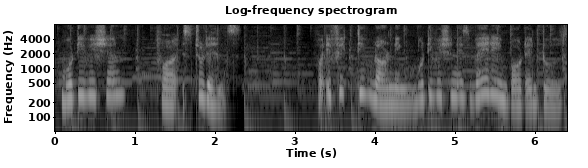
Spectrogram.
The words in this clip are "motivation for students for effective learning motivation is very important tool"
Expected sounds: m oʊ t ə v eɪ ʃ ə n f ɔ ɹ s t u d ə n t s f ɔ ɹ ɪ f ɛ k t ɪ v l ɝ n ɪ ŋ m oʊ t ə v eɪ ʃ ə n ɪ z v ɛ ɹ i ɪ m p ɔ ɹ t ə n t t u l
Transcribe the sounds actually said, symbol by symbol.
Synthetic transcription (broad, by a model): m oʊ t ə v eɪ ʃ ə n f ɔ ɹ s t u d ə n t s f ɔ ɹ ɪ f ɛ k t ɪ v l ɝ n ɪ ŋ m oʊ t ə v eɪ ʃ ə n ɪ z v ɛ ɹ i ɪ m p ɔ ɹ t ə n t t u l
